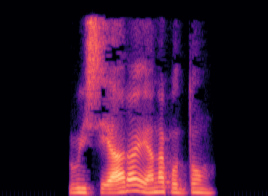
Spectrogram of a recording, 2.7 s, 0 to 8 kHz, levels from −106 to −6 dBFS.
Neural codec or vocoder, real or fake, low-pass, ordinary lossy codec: autoencoder, 48 kHz, 32 numbers a frame, DAC-VAE, trained on Japanese speech; fake; 7.2 kHz; MP3, 48 kbps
